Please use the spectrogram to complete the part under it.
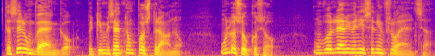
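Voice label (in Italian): "sentissi strano", dialettale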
